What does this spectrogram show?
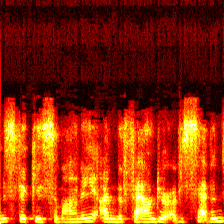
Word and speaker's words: Semanie: it I was sure yes it's actually Vicki Sani Sani thank you I usually check that with everybody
